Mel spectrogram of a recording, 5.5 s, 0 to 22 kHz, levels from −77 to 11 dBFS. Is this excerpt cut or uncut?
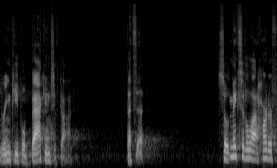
cut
